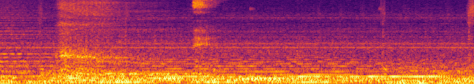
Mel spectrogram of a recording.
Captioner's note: sighs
